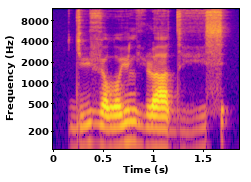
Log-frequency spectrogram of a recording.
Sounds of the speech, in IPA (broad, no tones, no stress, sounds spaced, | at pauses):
d y v ø lˠ y l i̤ ɭ a dʱ e̤ s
